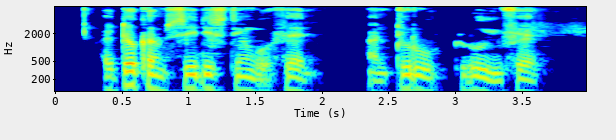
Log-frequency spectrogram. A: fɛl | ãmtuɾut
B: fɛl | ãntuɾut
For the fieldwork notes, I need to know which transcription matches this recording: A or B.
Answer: B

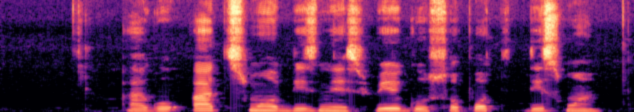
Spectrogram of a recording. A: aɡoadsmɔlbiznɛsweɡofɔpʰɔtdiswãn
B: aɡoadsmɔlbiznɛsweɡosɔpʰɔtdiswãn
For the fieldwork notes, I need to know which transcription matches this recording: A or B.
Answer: B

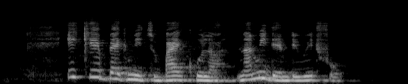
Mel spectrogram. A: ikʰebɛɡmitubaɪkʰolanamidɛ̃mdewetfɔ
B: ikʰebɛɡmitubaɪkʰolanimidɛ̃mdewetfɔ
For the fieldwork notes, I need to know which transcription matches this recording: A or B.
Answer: A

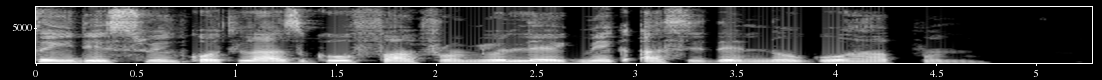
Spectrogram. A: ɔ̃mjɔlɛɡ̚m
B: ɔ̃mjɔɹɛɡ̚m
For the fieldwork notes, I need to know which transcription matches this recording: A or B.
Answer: A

